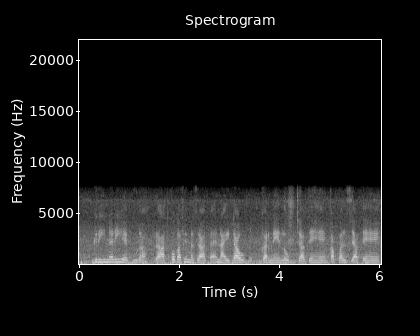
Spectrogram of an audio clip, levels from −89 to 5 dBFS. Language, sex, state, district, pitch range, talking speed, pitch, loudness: Hindi, female, Gujarat, Gandhinagar, 195-240 Hz, 180 wpm, 210 Hz, -19 LUFS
